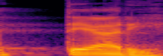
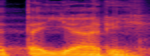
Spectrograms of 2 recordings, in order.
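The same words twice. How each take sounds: First: تیاری with a long e after the t, teyaari; the wrong way: تیاری as te-yaa-ri; wrong pronunciation. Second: تیاری with a short a after the t, tayyaari; the right way: تیاری as tay-yaa-ri; correct pronunciation. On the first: Teacher demonstrates the common mistake, تیاری as teyaari. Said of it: "یہ غلط تلفظ ہے". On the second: Teacher gives children the correct تیاری, tayyaari. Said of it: "درست تلفظ ہے تیاری". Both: Shown as a demonstration.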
